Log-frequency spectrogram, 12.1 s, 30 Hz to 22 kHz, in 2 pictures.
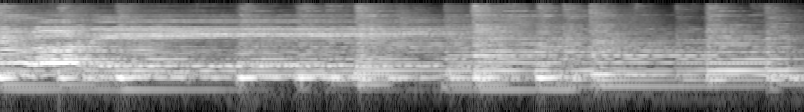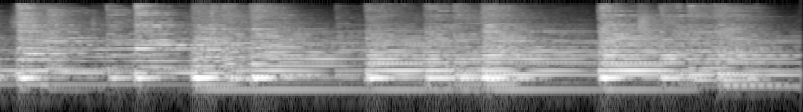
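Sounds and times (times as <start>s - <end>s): group of people singing: 0.0s - 5.0s
acoustic guitar strummed: 0.0s - 12.0s.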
